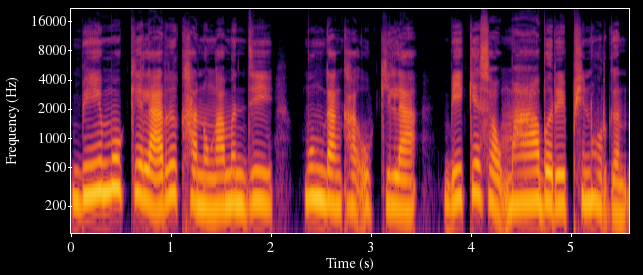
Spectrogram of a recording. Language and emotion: Bodo, fearful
